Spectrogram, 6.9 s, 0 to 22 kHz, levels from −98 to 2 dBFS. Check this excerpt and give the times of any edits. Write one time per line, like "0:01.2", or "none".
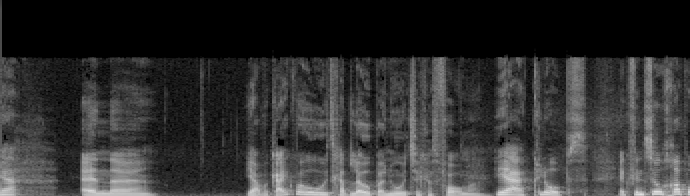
none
